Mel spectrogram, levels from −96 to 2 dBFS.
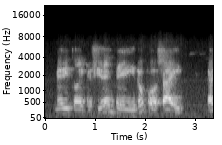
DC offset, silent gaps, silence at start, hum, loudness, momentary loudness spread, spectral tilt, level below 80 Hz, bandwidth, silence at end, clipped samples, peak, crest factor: under 0.1%; none; 0.2 s; none; -22 LUFS; 9 LU; -4.5 dB/octave; -66 dBFS; 7.2 kHz; 0 s; under 0.1%; -4 dBFS; 18 dB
